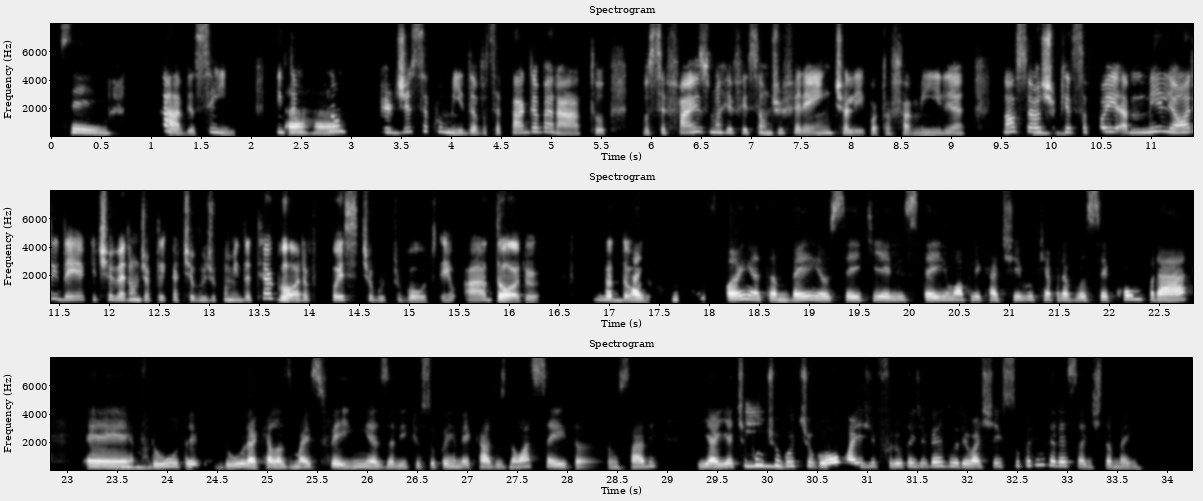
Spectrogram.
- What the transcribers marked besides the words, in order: other background noise
- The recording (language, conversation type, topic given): Portuguese, podcast, Que dicas você dá para reduzir o desperdício de comida?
